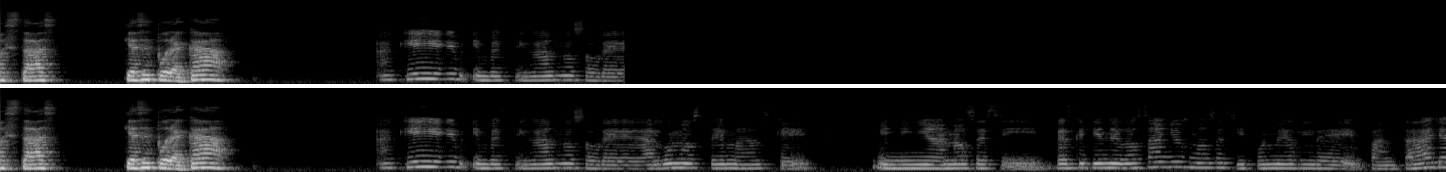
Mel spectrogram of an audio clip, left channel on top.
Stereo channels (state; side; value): drops out; left; at 6.2 s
